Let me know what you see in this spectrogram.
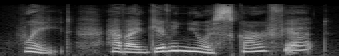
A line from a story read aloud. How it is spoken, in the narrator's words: she asked, her eyes eagerly searching my face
